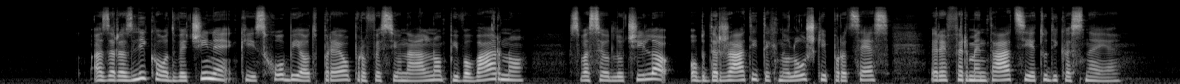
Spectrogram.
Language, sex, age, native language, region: Slovenian, female, 30-49, Slovenian, Central Slovenia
